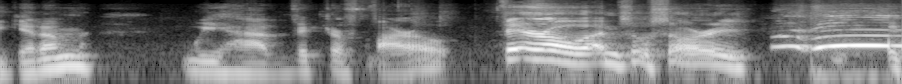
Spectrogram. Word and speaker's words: Farro: So Jason Schachter, who is my art dealer, has been saying Viktor Farro. And so I've been saying that, and I've been saying it wrong. And yeah, so anyway. So now you can crush Jason. Jason, if you were listening, it's Farro.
